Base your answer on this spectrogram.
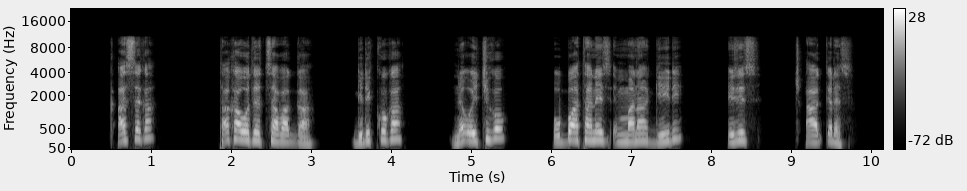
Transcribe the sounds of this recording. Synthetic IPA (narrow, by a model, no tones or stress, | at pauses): kʼɐsːɛkɐ | t̪ɐkɐwɔt̪̬ɛt͡sːabɐɡːaː | ɡɪd̪ɪkːɔkɐ | nɛɔjt͡ʃːɪkɔ | ʊbːaːt̪ɐnɛjs̬ɪmːɐnɐɡiːd̪ɪ | ɪzɪs | t͡ʃʼaːkʼːɪd̪ɛs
